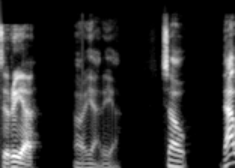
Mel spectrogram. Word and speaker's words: Leah: with ruby and st snow specifically do you pronounce it leia or leah it's ria oh yeah yeah so that was really cool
